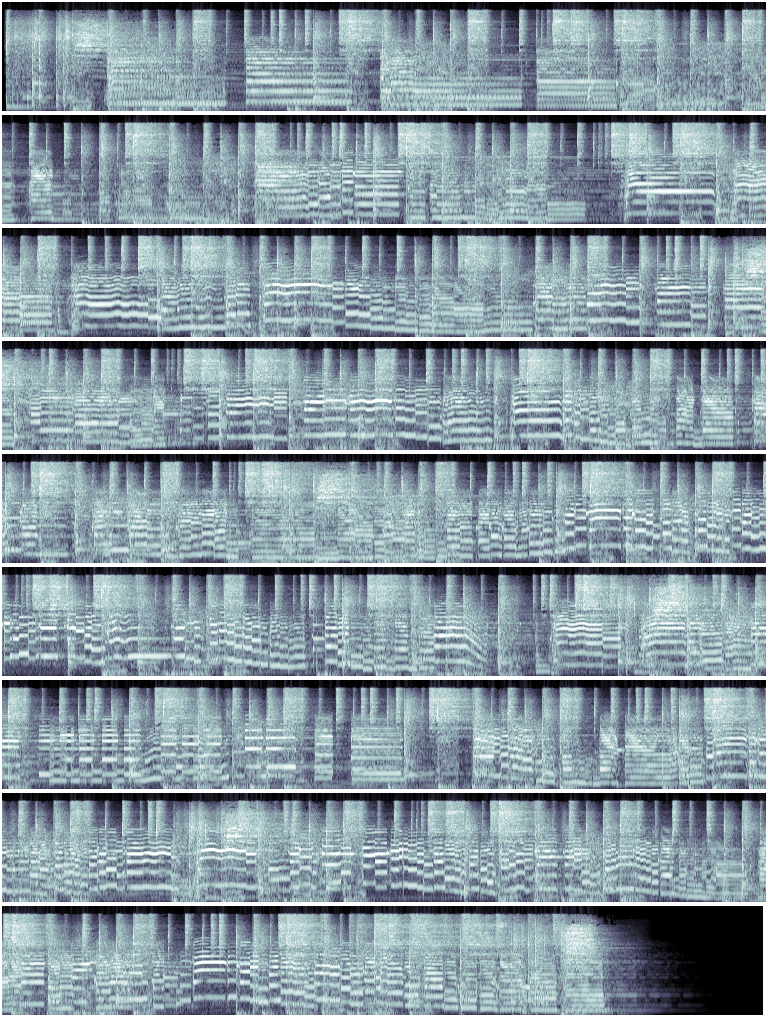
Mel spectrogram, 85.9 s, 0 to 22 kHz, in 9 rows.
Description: Moved the SM57 into a much better spot.
This one is really good and of all the excellent clips you've posted lately, the character in this sound sounds like it would jump out of the mix in a live situation without having to play way too loud.
That's gotta be the smoothest most subtle hair I've yet heard.
It does darken things so the amp is tweaked to provide the correct brightness levels when using the loop.
I added a touch of verb and delay to the dry recorded signal after the fact.
Dude, that tone is just about IDEAL! 2nd clip is better - clearer.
